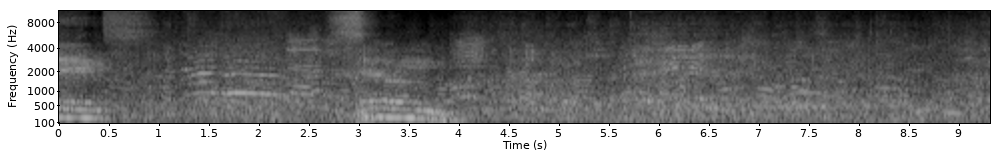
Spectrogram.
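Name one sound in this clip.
A large crowd cheers and whoops in a big echoing hall.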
